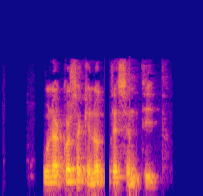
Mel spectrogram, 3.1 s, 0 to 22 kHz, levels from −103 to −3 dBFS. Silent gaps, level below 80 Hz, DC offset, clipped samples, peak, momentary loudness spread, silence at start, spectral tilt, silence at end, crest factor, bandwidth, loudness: 1.59-1.65 s; -54 dBFS; under 0.1%; under 0.1%; -2 dBFS; 13 LU; 0.65 s; -5.5 dB/octave; 0.7 s; 18 dB; 7.4 kHz; -19 LUFS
